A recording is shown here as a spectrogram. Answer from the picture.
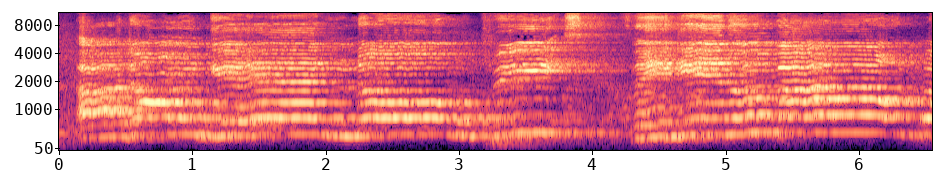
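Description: Woman singing a country song solo into a microphone, in long held notes: one phrase, a short breath about three seconds in, then another long phrase.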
